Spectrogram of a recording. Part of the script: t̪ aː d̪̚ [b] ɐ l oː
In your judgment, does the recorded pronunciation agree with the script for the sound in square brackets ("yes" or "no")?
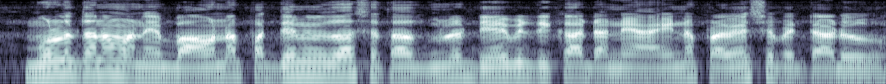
no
